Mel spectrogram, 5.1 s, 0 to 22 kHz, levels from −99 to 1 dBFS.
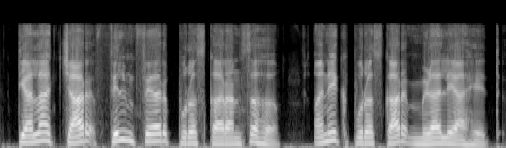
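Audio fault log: Throughout: 4-bit ADPCM compression. Each sample of the speech is coded as a coarse 4-bit step from a predicted value, and the quantiser's step size adapts with level. The leftover error rides on the signal as a gritty, level-following hiss, plainly audible on louder syllables, with roughness on sharp onsets where the step size lags. Nothing is present above about 10.6 kHz, which fits a sample rate near 22 kHz and a bitrate around 89 kbps.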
